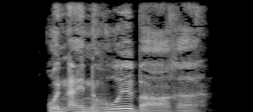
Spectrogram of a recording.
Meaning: inflection of uneinholbar: 1. strong/mixed nominative/accusative feminine singular 2. strong nominative/accusative plural 3. weak nominative all-gender singular
- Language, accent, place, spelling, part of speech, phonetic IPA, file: German, Germany, Berlin, uneinholbare, adjective, [ˌʊnʔaɪ̯nˈhoːlbaːʁə], De-uneinholbare.ogg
